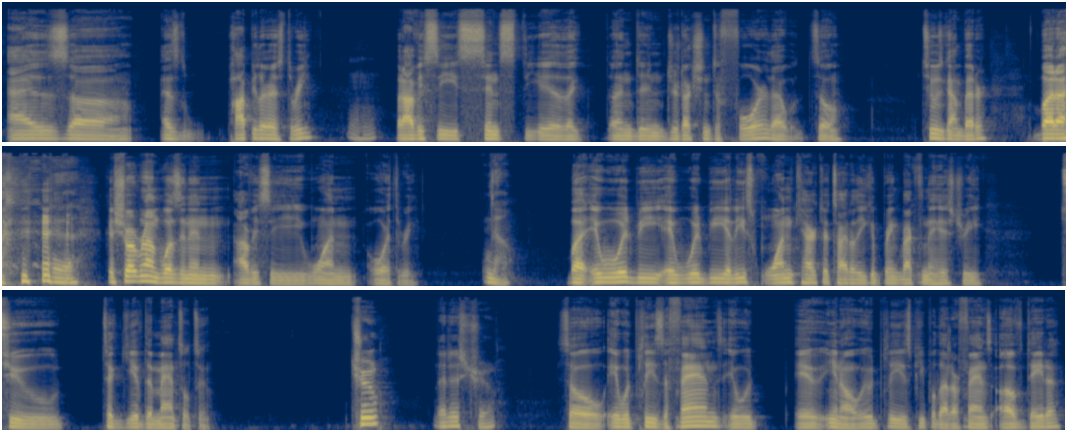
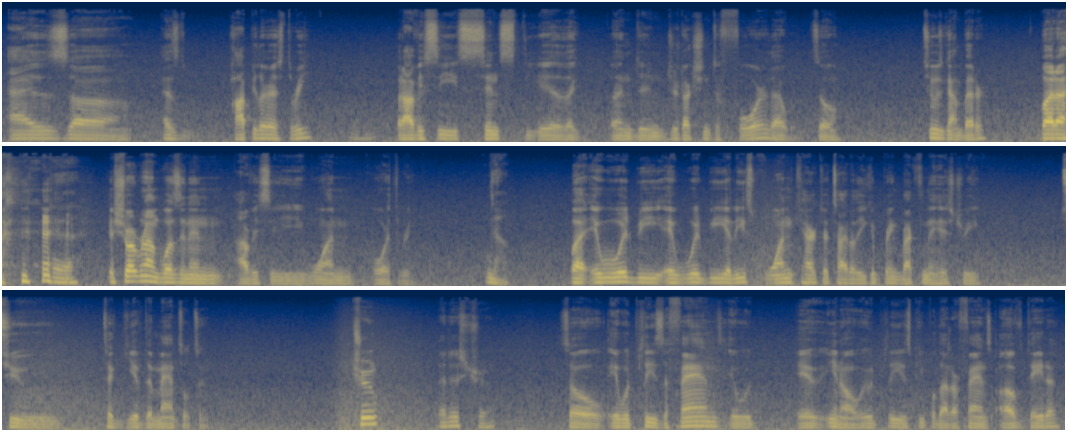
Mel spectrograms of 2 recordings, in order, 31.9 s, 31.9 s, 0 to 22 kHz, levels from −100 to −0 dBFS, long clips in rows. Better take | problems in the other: first | wind noise on the microphone; occasional gusts; 20 dB below the speech

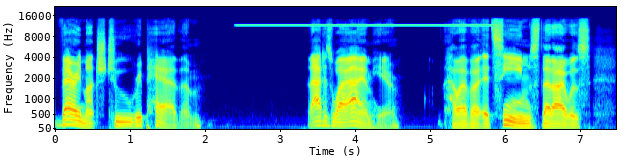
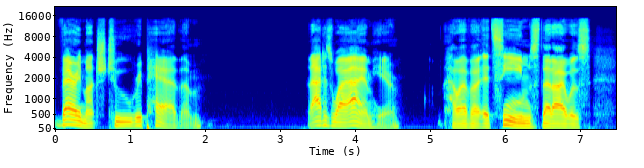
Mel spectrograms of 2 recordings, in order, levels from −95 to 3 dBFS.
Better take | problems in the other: second | high-pitched whine; noticeable; from 2.5 to 6 s; 12 kHz, 20 dB below the speech

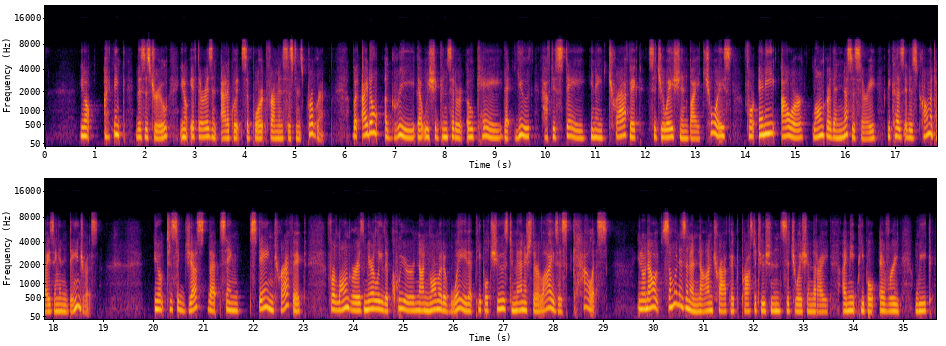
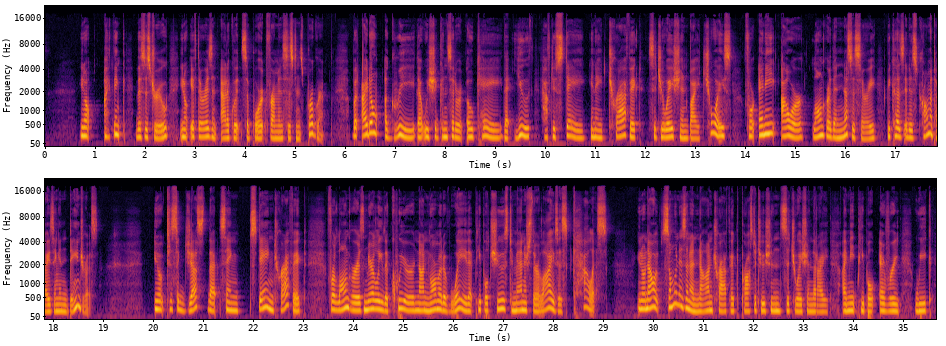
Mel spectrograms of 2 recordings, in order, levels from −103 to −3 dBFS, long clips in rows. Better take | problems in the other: second | garbled, watery; slightly; nothing above 7.5 kHz

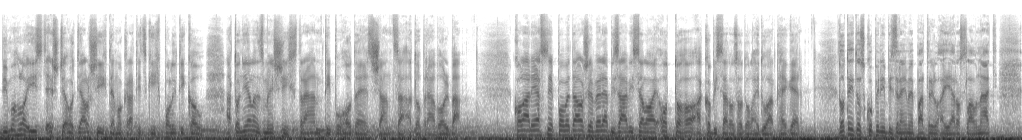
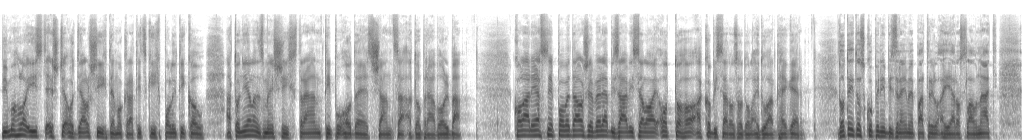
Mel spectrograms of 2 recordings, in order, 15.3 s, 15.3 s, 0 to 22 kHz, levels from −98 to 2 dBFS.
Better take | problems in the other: second | low rumble; noticeable; throughout; 10 dB below the speech

